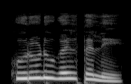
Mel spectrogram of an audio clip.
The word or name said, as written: ಕುರುಡುಗಳ್ತಲೆ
